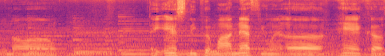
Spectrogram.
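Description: Loud background music under a male voice. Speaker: witness. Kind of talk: interview answer. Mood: serious, troubled. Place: garden. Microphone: phone near.

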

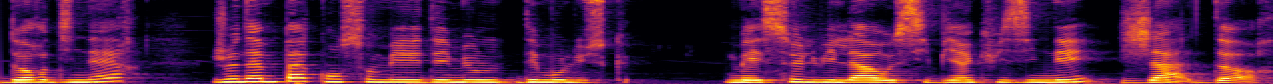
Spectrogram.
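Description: A woman talks at a fairly slow pace with a fairly high pitch. Her pitch varies in an ordinary way against a quiet background. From France, raised in countryside near Paris. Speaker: novelist and spiritual guidance youtuber; spiritual guidance youtuber. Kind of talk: reading aloud. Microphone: phone near.

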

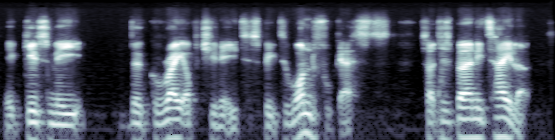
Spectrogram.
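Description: Southwest English accent at a moderate pace, bright and sharp in tone, with ordinary pitch variation, big swings in loudness and a quiet background. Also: man. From Devon, England. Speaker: podcast host. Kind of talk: casual interview. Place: home room. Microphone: video call.

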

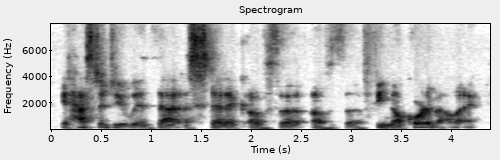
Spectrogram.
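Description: Someone with an American accent speaks at a moderate pace, with audible room echo. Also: man. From United States. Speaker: ballet company executive director. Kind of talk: live panel discussion. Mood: thoughtful, measured. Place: home room. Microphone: webcam.

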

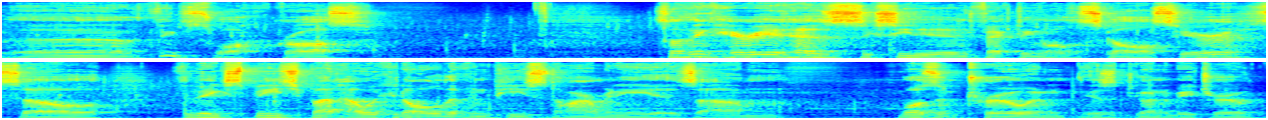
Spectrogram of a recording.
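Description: With audible room echo and light background noise, a man speaks at a moderate pace with long, frequent pauses, using a very deep, low pitch and ordinary pitch variation. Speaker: game player narrator. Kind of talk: casual gameplay commentary.

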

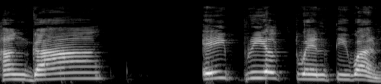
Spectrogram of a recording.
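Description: Over a quiet background, a woman speaks in a high pitch with a bright, sharp tone and ordinary pitch variation. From Philippines. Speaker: vlogger and marriage consultant; livestream host. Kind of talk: live stream reading rules aloud. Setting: live video at in-laws' home. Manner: informal, halting. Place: home room. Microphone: earbuds.

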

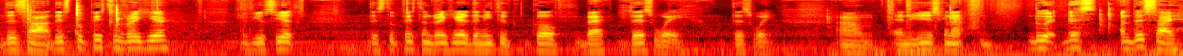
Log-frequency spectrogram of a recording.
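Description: At a fairly slow pace, a man speaks in a fairly low voice with vocal fry, very wide pitch swings and long, frequent pauses, over light background noise. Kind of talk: tutorial. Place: garage. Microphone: phone near.

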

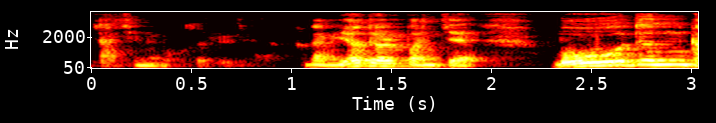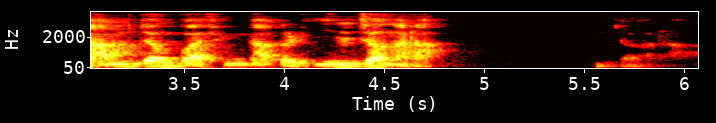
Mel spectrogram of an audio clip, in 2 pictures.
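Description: Speaking at a moderate pace, a man with a fairly high, somewhat breathy voice makes very wide pitch swings and big swings in loudness, with audible room echo over a quiet background. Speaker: psychologist lecturer. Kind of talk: online lecture with book reading. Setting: video call. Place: home room. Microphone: webcam.

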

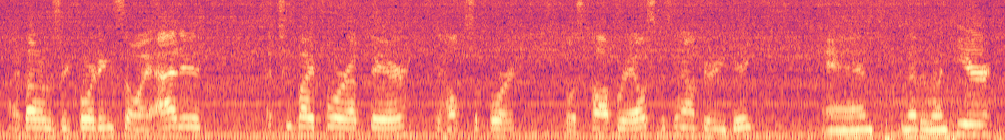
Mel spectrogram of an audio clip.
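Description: Fairly slow speech under loud background noise. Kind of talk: tutorial. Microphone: phone near.

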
